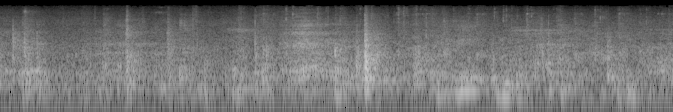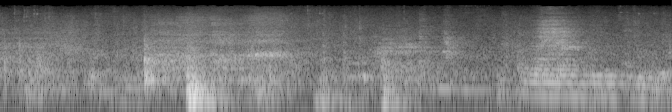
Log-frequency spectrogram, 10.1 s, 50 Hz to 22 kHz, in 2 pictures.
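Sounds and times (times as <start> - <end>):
faint murmur of voices: 0.8 - 10.0.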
